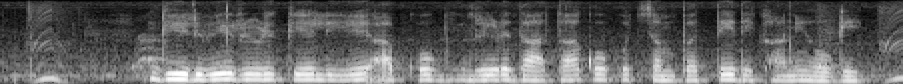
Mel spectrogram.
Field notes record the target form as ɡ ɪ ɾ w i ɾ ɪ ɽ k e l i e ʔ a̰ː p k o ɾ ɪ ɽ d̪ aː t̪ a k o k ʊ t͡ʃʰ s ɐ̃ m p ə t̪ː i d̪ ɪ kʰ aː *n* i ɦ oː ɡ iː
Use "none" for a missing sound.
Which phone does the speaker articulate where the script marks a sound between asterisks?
n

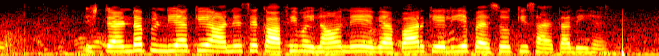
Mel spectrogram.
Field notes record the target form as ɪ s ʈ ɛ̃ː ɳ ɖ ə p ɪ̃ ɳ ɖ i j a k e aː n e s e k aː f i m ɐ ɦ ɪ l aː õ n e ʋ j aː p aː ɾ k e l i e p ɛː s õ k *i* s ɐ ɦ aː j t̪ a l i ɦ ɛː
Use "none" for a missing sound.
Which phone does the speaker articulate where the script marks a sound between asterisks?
i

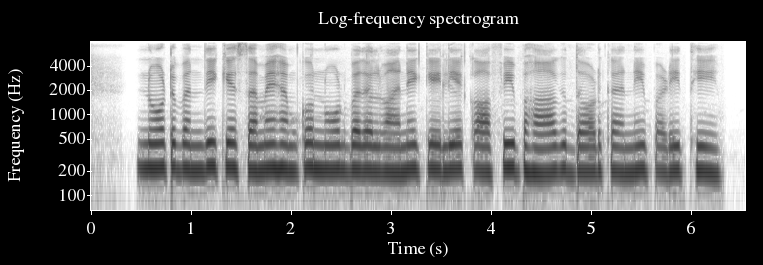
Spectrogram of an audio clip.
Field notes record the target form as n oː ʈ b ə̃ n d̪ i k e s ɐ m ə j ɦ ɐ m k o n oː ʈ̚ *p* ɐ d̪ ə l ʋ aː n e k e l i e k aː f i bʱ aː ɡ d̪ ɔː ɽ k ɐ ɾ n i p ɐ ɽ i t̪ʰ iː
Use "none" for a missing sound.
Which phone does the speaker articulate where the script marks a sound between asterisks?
b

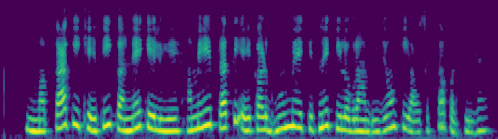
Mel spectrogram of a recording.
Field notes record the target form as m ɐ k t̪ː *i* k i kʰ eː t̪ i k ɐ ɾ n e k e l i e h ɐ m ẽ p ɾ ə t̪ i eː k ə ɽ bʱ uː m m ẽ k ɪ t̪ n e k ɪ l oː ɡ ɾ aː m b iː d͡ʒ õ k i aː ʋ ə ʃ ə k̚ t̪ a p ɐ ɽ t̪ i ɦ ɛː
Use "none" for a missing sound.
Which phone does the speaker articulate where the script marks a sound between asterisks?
a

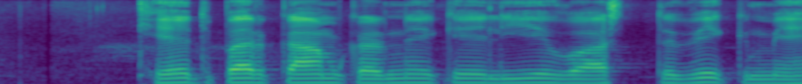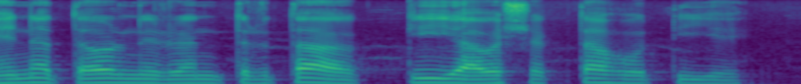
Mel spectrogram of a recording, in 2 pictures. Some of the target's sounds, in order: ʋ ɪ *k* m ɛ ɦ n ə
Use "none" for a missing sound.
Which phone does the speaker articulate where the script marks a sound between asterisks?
k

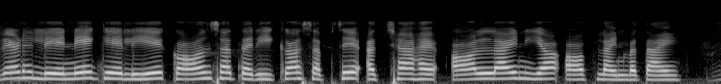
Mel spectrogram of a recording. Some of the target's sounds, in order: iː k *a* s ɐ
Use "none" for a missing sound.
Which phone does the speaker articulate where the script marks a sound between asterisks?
a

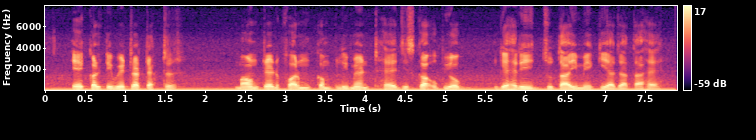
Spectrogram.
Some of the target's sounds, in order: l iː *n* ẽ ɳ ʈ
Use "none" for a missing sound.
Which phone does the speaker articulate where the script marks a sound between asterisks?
m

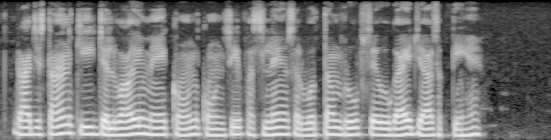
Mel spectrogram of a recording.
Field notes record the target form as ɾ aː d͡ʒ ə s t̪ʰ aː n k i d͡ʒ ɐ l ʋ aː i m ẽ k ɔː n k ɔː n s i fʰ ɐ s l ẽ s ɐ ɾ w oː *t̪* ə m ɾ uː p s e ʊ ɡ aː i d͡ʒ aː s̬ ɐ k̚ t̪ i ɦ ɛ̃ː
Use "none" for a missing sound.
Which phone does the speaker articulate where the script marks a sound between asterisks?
t̪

